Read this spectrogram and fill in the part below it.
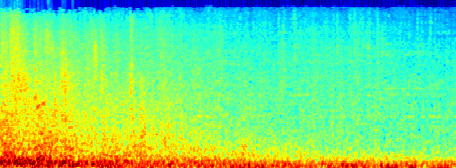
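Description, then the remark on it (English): A loud plane crash explosion as a plane, levelled out from its dive, crashes into a forest canopy, bursting out at once, a broad roaring blast that settles into a deep, rumbling tail fading steadily over several seconds, with no voices. “But you did succeed on your piloting row, so you're able to at least get the plane to level out a little bit so it's not a complete dive into the canopy, and you guys crash.”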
